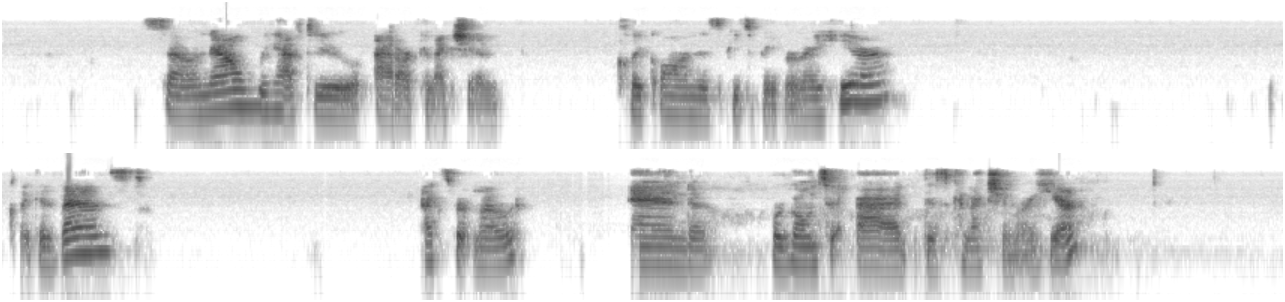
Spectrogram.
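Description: A young woman speaks calmly and clearly into a close microphone, in short bursts with pauses.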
